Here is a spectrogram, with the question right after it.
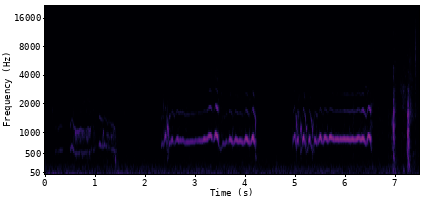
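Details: Members of a local fox family gekkering while fighting and disagreeing: three nasal, stuttering, warbling cries, each one to two seconds long, the later two longer and pulsed, then a few sharp clicks at the end.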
